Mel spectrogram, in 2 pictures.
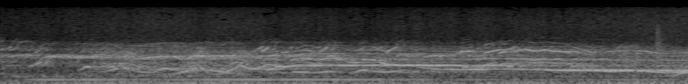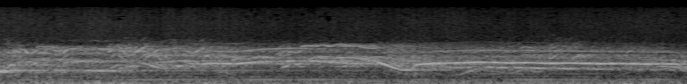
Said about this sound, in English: Okay, so I think we all know what that is. And those coyotes or wolves are howling at the moon.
